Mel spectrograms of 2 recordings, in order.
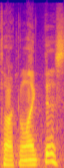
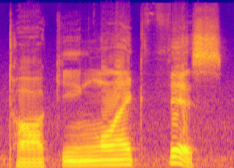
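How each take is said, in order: First: It is said quickly, sped up. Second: It is said slowly, dragging.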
